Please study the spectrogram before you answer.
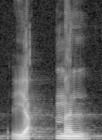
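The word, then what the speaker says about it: يعمل: Ayn, if you close it completely, it becomes a hamza. And a lot of non-native speakers, like foreigners to the Arabic language, this is how they say it. وَمَن يَعْمَلْ, because they close it completely, it becomes a hamza. It's in between.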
